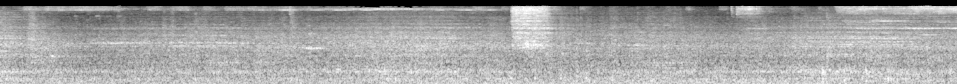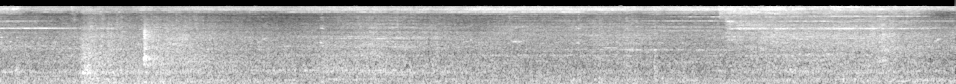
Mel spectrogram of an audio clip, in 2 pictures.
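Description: Freight train of autorack cars rolling past, with a steady rumble and rattle of steel wheels on the rails. Thin high wheel squeals come and go.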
